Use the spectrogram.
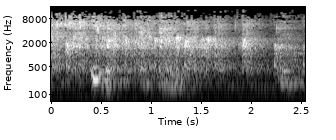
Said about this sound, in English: Okay, give a big hand clap.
